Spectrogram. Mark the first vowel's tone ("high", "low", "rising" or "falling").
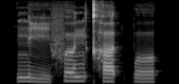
low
